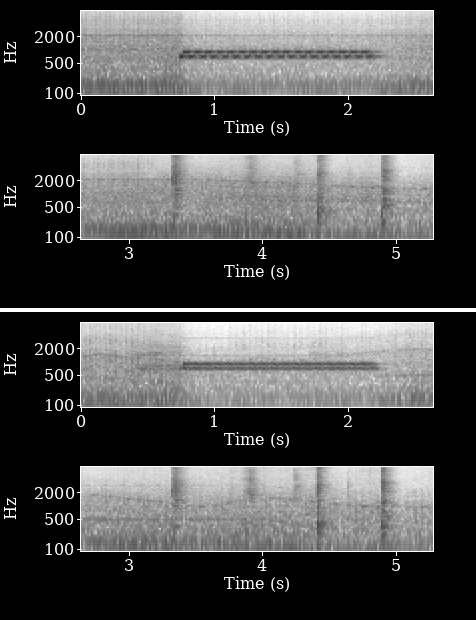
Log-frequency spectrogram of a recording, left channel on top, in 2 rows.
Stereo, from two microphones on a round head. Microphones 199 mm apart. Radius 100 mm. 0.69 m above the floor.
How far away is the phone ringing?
About 0.9 m.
